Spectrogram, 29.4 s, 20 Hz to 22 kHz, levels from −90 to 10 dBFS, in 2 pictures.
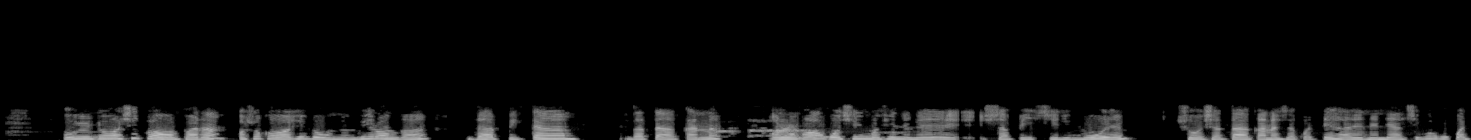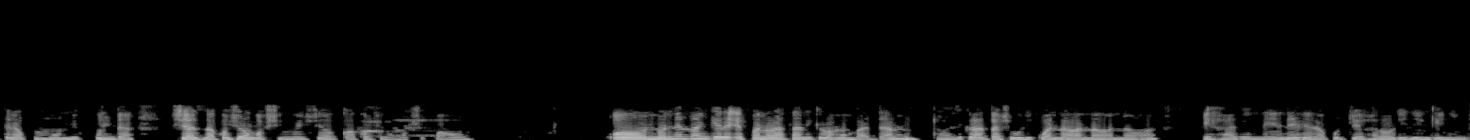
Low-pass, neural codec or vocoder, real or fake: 5.4 kHz; vocoder, 22.05 kHz, 80 mel bands, Vocos; fake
